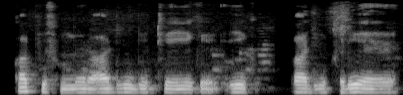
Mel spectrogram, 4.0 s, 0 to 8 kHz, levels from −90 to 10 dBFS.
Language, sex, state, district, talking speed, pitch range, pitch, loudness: Rajasthani, male, Rajasthan, Churu, 150 wpm, 105-115 Hz, 105 Hz, -18 LUFS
